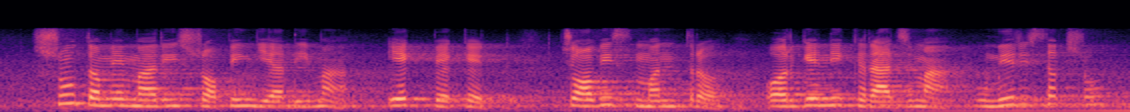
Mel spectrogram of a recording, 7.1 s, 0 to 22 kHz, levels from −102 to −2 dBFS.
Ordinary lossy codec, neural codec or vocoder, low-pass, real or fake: none; none; none; real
